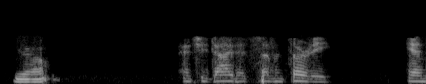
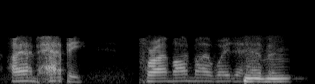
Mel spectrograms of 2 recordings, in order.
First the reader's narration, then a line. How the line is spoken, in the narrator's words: she just exclaimed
